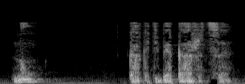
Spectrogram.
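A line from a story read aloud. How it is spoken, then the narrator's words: Quiet question. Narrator (Russian): тихо спросил Ансельмо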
